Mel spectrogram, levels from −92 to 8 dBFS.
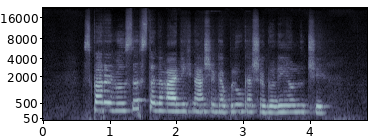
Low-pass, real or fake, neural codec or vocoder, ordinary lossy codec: none; fake; codec, 44.1 kHz, 2.6 kbps, DAC; none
